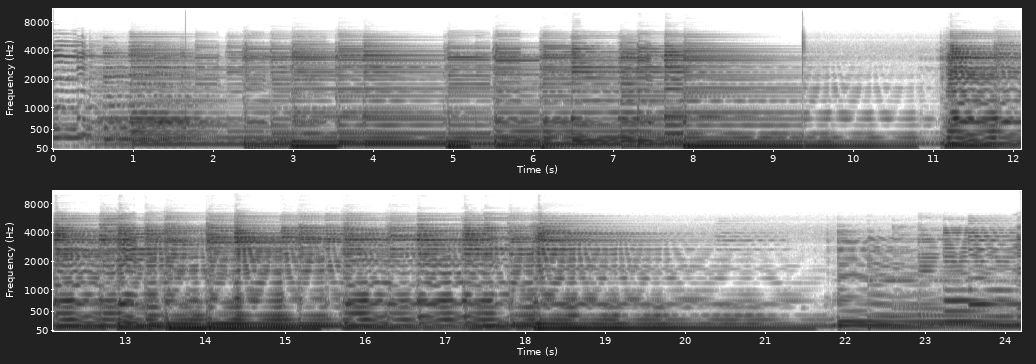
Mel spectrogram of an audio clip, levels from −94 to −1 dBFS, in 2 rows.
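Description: There are no technical faults to describe at any point in the audio.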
